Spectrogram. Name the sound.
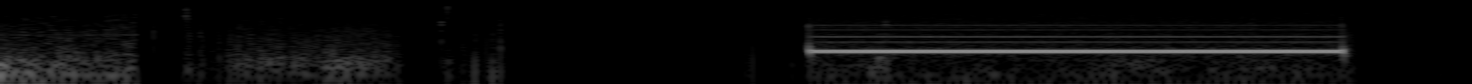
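phone call ringing tone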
